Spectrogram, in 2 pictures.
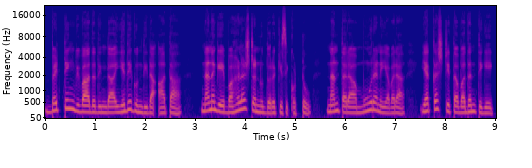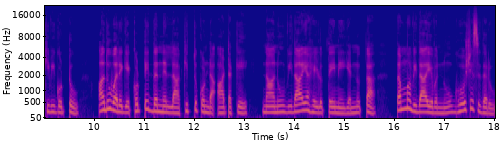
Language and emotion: Kannada, neutral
